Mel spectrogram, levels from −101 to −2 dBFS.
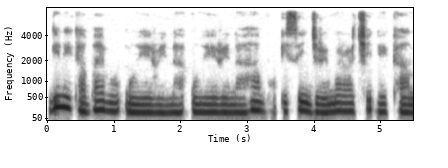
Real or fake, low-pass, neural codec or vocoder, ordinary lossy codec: real; 7.2 kHz; none; none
